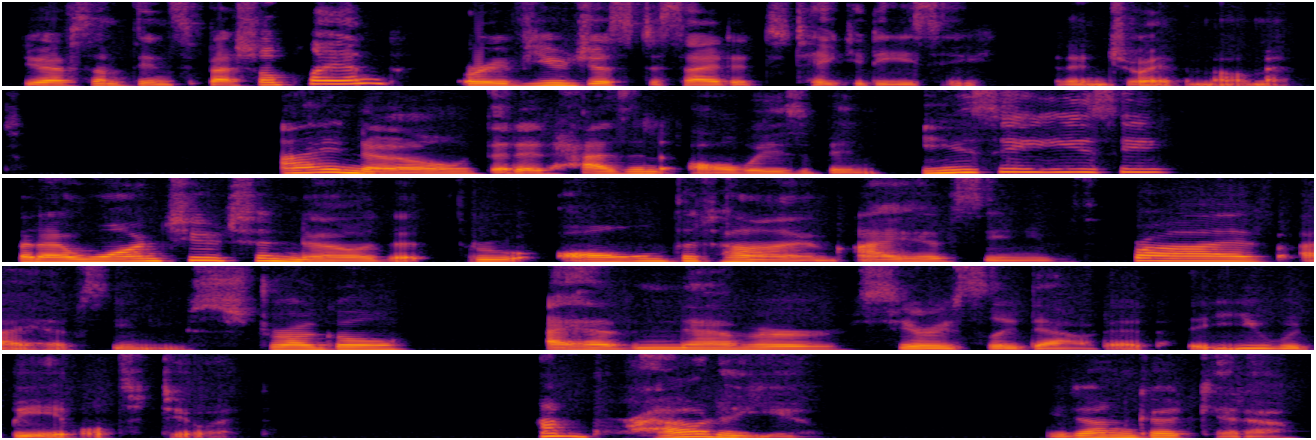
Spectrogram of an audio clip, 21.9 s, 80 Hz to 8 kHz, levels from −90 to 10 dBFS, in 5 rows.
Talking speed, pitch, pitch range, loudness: 190 wpm, 190 Hz, 150-225 Hz, -21 LUFS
